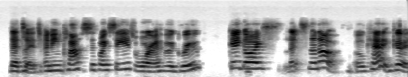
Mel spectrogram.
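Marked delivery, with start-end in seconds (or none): 2.9-5.2 raised voice, pitched up, calling out. A teacher showing how they address a group in class: raised voice. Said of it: "So I'm raising my voice as well, like now".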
